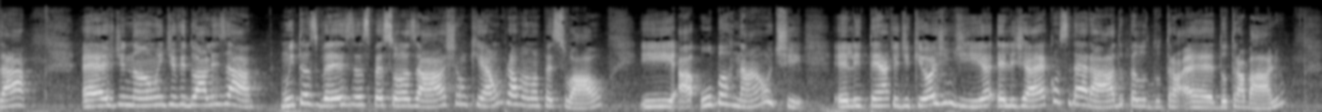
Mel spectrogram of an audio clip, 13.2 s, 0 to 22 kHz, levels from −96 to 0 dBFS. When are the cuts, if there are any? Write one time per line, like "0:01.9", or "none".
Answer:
0:01.1
0:02.7
0:08.9
0:11.5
